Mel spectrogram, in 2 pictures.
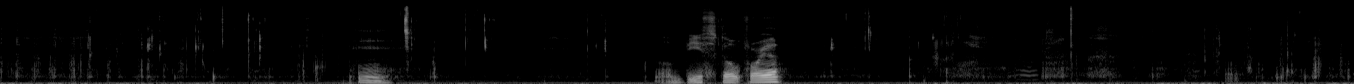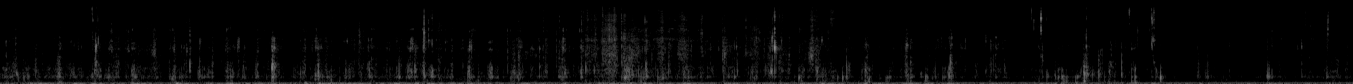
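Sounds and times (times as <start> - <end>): close chewing with wet mouth clicks: 0.0 - 3.4, 8.3 - 10.0, 10.6 - 27.0.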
